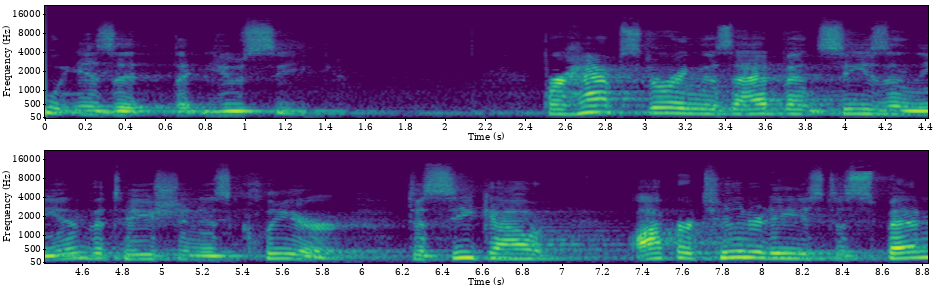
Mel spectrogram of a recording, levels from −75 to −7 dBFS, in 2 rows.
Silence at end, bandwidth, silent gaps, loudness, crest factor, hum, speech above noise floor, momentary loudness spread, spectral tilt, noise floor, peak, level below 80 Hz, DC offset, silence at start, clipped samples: 0 s; 14 kHz; none; -24 LUFS; 18 dB; none; 25 dB; 9 LU; -5.5 dB/octave; -49 dBFS; -6 dBFS; -74 dBFS; under 0.1%; 0 s; under 0.1%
